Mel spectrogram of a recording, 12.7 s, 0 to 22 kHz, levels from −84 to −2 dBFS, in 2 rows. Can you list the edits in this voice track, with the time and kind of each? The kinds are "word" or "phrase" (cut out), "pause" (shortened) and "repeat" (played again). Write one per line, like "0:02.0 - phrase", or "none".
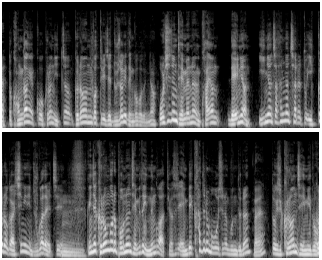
0:03.1 - pause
